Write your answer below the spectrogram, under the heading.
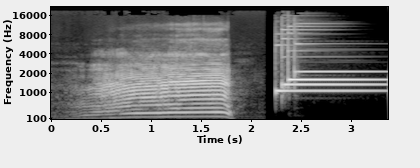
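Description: A cow on southern Öland, Sweden, lets out one long, loud moo lasting nearly two seconds, followed after a short pause by a bright ringing chime that sustains to the end.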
